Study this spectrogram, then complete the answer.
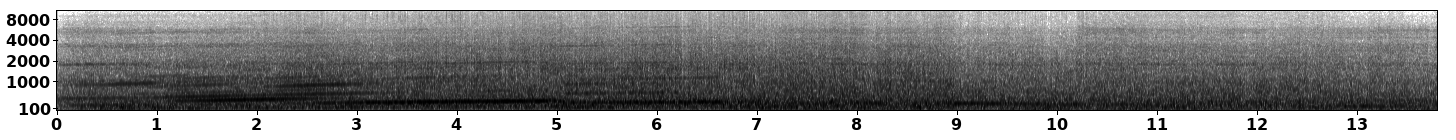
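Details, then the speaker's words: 2003 Kawasaki ZX6R after replacing a seized, gunked starter with a used one and fitting a new battery, on a 40-degree day: the engine starts and runs with a strong, even four-cylinder note, revving smoothly with no knocks or misses. "I got this used one for 70 bucks and hey look it started startup so new battery you starter it's ready to hit the road again"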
